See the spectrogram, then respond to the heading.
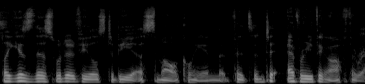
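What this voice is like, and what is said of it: Dry, strained voice. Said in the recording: “Are you okay? You don't have the Rona, do you?... I'm just very dry... Dehydrated and my voice is kind of like, help.”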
